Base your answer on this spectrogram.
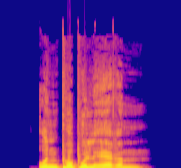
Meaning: strong dative masculine/neuter singular of unpopulär
- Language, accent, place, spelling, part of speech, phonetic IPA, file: German, Germany, Berlin, unpopulärem, adjective, [ˈʊnpopuˌlɛːʁəm], De-unpopulärem.ogg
